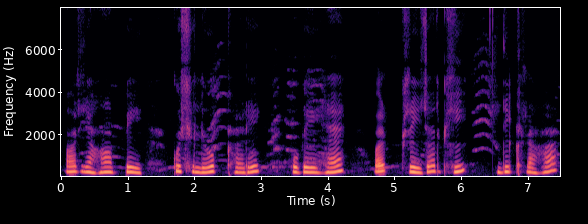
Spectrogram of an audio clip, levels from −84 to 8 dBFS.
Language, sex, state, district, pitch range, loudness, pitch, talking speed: Hindi, female, Chhattisgarh, Raipur, 220-260 Hz, -18 LUFS, 235 Hz, 105 wpm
